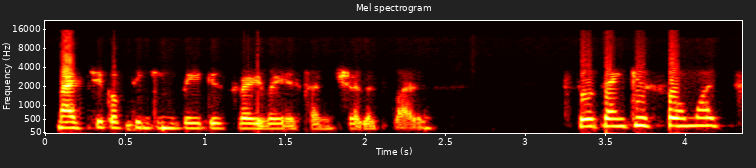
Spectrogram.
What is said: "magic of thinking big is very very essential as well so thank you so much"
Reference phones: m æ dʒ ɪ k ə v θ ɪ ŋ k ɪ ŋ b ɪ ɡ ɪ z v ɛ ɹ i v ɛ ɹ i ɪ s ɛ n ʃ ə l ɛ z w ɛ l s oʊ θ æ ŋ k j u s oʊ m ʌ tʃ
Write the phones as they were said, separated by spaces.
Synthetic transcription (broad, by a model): m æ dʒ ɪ k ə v t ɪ ŋ k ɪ ŋ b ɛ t ɪ z v ɛ ɹ i v ɛ ɹ i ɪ s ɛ n ʃ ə l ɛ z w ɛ l s oʊ t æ ŋ k j u s oʊ m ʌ tʃ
